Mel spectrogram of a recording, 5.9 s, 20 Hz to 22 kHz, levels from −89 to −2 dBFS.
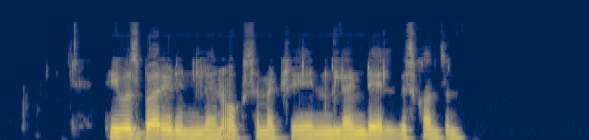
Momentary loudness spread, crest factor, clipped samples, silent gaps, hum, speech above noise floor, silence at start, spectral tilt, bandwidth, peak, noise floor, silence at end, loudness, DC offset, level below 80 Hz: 7 LU; 16 dB; under 0.1%; none; none; 63 dB; 1.1 s; -8 dB/octave; 10.5 kHz; -2 dBFS; -80 dBFS; 1.25 s; -18 LUFS; under 0.1%; -56 dBFS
